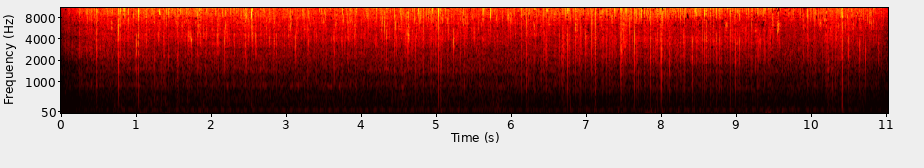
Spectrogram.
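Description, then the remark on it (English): Butter sizzles steadily in a hot frying pan, a dense crackling hiss with scattered sharper pops, constant for the whole stretch with no voices. “That was butter sizzling in a pan.”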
